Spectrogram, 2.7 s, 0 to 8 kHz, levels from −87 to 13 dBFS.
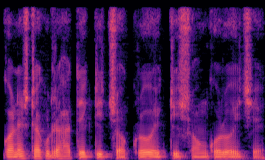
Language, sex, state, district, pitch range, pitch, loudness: Bengali, male, West Bengal, Kolkata, 100-105 Hz, 100 Hz, -18 LUFS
